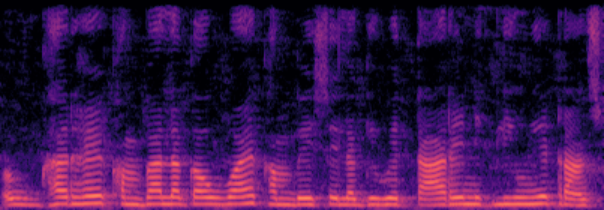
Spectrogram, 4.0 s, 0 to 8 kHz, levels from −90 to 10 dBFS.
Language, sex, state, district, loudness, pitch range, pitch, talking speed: Hindi, female, Bihar, Gopalganj, -23 LUFS, 235-255 Hz, 245 Hz, 250 wpm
